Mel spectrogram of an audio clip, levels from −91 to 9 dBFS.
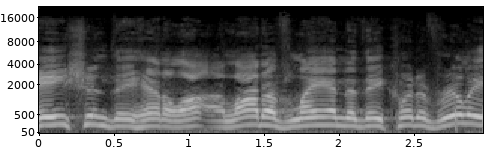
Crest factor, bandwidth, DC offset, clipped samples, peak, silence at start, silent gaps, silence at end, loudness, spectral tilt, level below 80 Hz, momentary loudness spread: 14 dB; 15.5 kHz; under 0.1%; under 0.1%; -8 dBFS; 0 s; none; 0 s; -23 LUFS; -6 dB/octave; -54 dBFS; 5 LU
